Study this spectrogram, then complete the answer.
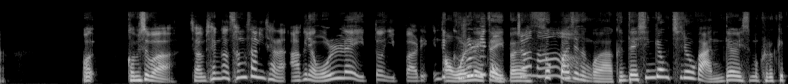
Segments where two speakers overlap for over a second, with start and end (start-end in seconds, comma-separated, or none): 4.4-5.9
